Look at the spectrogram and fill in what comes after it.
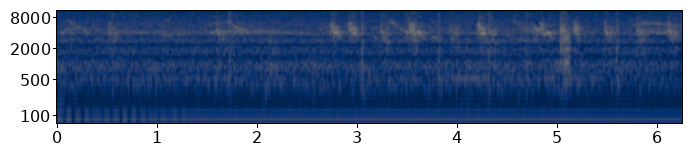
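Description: Small birds chirping outdoors, a scatter of short, high, quick calls over faint background noise, busiest in the middle.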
